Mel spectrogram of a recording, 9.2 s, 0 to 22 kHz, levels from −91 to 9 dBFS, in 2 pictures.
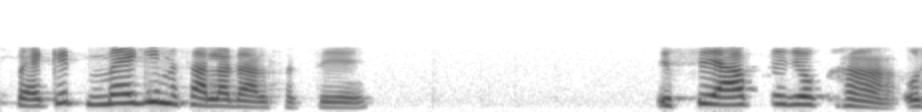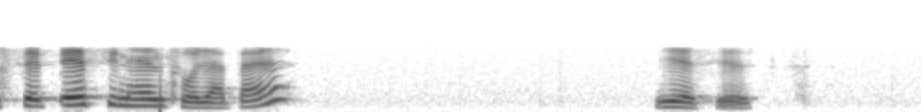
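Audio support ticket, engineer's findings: Packet loss with pitch repetition at 5.40 s: roughly 10 ms of audio missing, bridged by repeating the last pitch period, heard as a brief held, buzzy blip. Gap length fits a single lost packet on the G.711 telephone-band line.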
